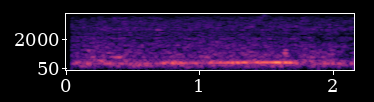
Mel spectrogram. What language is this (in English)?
Hakha Chin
